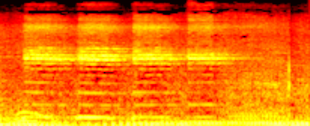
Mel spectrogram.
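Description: A scooter's horn beeping four times in quick succession, short high-pitched toots, over a steady low hum.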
